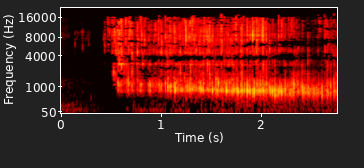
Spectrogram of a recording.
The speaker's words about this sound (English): For some reason. I don't know why. Actually, I kind of like the sound of beer being poured.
